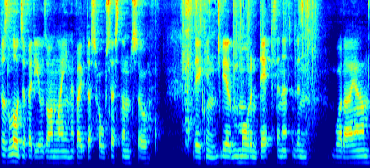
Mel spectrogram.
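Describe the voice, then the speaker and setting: A man with a Scottish accent speaks at a moderate pace in a fairly low pitch. His intonation is monotone and flat, with noticeable background noise behind him. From Scotland. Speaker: DIY hobbyist YouTuber. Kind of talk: unboxing video, casual; casual unboxing commentary. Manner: casual, conversational. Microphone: phone near.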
